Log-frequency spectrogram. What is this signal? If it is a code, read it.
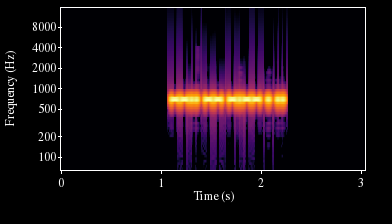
Morse code, heard as a keyed tone, about 51 wpm, 700 Hz. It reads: ZMYEI
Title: Code Groups - 5 Letters - 50wpm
